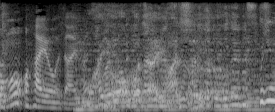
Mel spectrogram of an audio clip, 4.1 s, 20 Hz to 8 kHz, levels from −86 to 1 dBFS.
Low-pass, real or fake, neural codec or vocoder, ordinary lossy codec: 7.2 kHz; real; none; none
